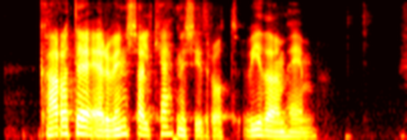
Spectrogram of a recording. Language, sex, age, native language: Icelandic, other, 18-19, Icelandic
